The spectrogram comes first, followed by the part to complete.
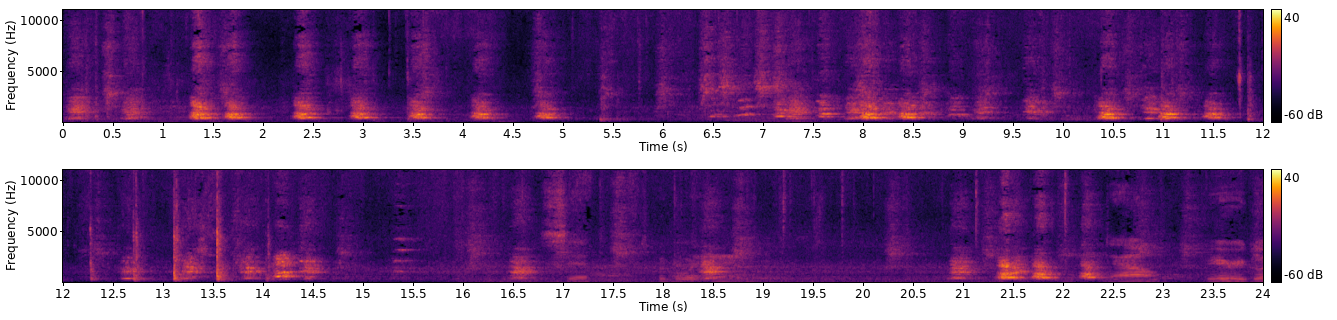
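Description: Dog barking in bouts of short, evenly spaced barks, about two a second.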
